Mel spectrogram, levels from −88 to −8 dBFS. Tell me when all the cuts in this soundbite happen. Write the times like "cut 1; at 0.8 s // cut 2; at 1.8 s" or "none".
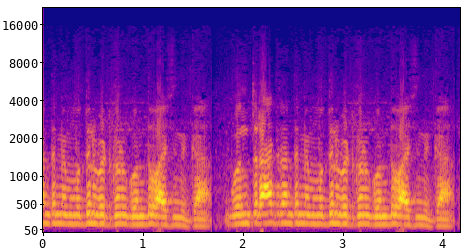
none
